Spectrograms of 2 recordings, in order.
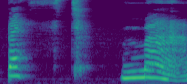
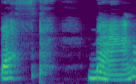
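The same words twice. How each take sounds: First: The word 'best' ends with a clear T sound. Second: The word 'best' ends with a fully spoken P. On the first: "It's way too complicated" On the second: "we don't necessarily say best man. We don't want to over-exaggerate"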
